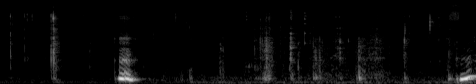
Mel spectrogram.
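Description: Someone eating a warm piece of homemade bread pudding with lemon peel: a few soft chewing and biting sounds spaced out between quiet pauses, close up, with a brief vocal murmur near the start and end.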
